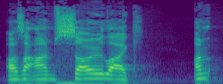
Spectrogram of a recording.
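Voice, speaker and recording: A young man with a clean, smooth voice. He tells stories casually, in a laddish way full of slang and swearing. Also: on the high side, level tone, a little slow, fairly bright tone. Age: young adult. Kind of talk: casual chat, storytelling.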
